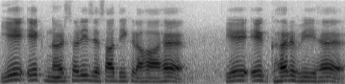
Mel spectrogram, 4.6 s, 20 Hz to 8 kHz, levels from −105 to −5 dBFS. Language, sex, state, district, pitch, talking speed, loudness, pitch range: Hindi, male, Arunachal Pradesh, Lower Dibang Valley, 150 Hz, 155 wpm, -18 LUFS, 145-165 Hz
